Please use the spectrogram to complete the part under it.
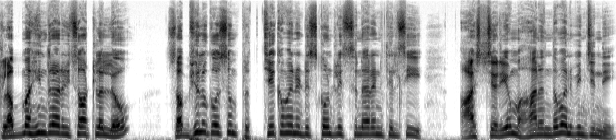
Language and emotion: Telugu, surprised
